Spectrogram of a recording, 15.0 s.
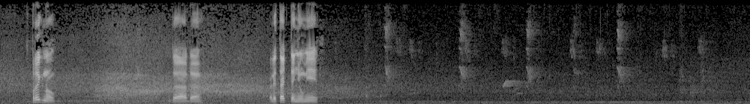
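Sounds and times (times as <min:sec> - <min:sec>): small songbirds chirping: 0:07.6 - 0:15.0.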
